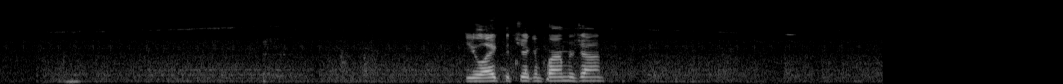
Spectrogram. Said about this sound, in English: You can't hear me. Turn off your diesel.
